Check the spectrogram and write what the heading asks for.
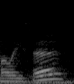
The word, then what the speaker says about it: Alisa: introduction, like, hi, I'm Alisa. Anytime you see me write Alisa, I'm always gonna write the phonetic spelling of Alisa. It's pronounced literally A-Lisa.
